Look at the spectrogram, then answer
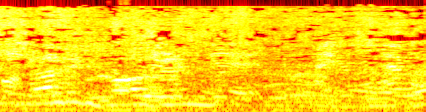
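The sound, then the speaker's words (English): Steady crowd chatter fills a building permit office in Mississauga, Ontario, many overlapping voices blending into a continuous murmur with no single speaker standing out, holding an even, moderate loudness throughout. “Notice anything about the crowd here?”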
